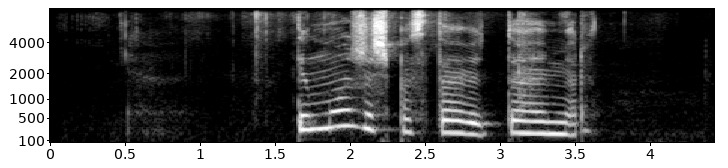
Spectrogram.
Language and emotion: Russian, sad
